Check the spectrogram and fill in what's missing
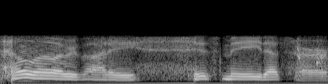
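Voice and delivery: low, drained and listless; tired. Shown as a demonstration. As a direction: sound worn out and low. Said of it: "that's what it sounds like if somebody's, like, tired".

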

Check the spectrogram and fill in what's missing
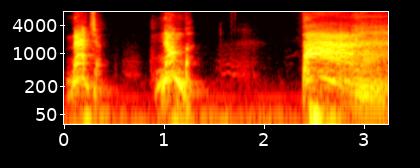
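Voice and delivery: big booming segment announcement; said with your chest. Acted. Co-host announcing the segment title, booming and drawn out. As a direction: bellow it like a ring announcer. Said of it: "that's how you say it with your chest".

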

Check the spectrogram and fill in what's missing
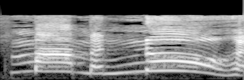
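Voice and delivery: Trina's Mama no. Retold or imitated. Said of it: "And she says".

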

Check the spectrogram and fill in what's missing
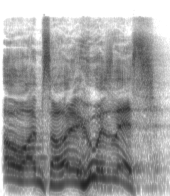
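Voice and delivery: put-on high, loud, delighted old man; overjoyed to meet an old friend; excited old healer. NPC voice.

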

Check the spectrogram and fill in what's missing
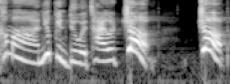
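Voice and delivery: high, loud cheering-on yell; imitated yelling mother. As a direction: imitate a mom hollering encouragement, building to a shout. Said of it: "she's yelling".

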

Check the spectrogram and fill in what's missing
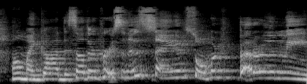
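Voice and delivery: mildly hammed-up comparison panic; mock self-doubt. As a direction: fret as an insecure inner voice. Voices self-doubting inner comparison.

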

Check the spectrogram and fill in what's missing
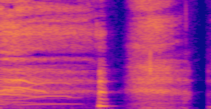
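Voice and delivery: shrieking giggle way up high; high squeal of laughter. Real, not acted. Mother laughing at her daughter's joke, high shrieking giggle. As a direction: let a high laugh burst out.

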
